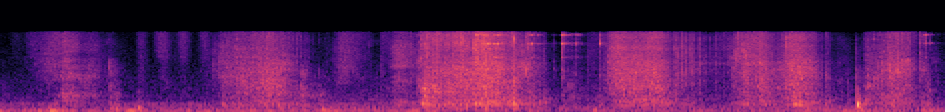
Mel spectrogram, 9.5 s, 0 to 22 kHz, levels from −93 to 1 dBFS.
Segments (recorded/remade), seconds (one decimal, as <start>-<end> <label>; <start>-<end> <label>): 0.0-5.7 recorded; 5.7-8.6 remade; 8.6-9.5 recorded

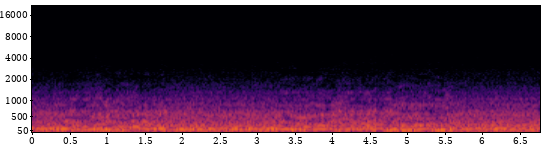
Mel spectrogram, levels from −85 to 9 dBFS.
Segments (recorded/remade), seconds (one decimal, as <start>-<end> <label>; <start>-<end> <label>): 0.0-0.4 recorded; 0.4-1.8 remade; 1.8-3.3 recorded; 3.3-5.6 remade; 5.6-6.8 recorded

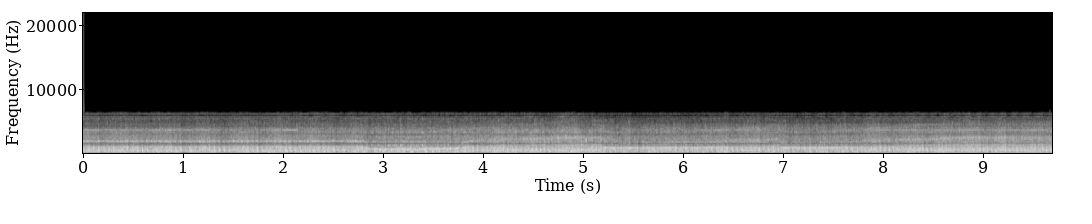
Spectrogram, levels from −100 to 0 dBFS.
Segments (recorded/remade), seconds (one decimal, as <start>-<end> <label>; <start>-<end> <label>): 0.0-3.1 recorded; 3.1-6.0 remade; 6.0-9.7 recorded

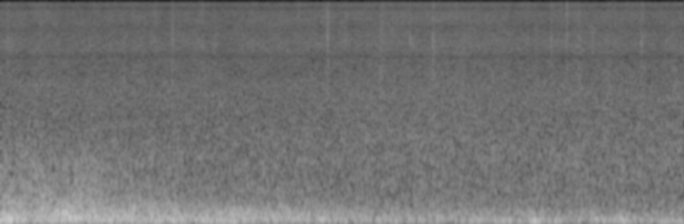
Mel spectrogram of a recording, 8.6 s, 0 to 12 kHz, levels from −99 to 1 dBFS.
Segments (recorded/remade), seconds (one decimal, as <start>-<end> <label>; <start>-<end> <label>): 0.0-8.6 remade

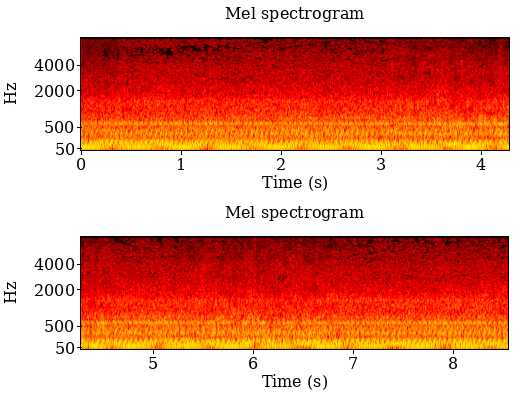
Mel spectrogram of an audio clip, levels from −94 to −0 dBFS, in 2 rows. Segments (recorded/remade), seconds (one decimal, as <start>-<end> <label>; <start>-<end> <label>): 0.0-3.1 recorded; 3.1-4.6 remade; 4.6-5.3 recorded; 5.3-6.9 remade; 6.9-8.6 recorded

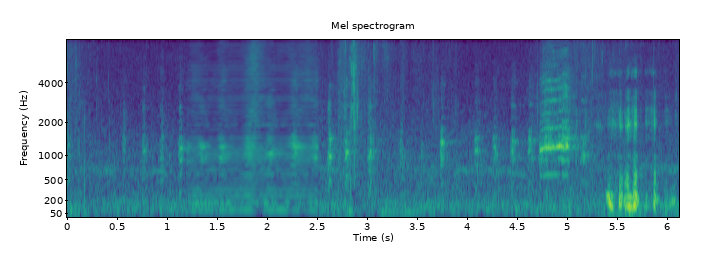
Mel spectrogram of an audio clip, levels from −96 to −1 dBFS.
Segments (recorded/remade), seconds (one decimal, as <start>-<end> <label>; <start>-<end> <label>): 0.0-1.2 recorded; 1.2-2.5 remade; 2.5-6.1 recorded

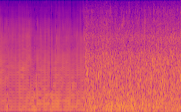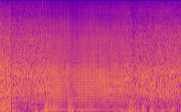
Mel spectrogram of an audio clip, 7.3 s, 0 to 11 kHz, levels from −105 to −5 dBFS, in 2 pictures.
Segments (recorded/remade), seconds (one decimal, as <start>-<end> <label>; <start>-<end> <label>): 0.0-1.7 remade; 1.7-4.6 recorded; 4.6-6.1 remade; 6.1-7.3 recorded

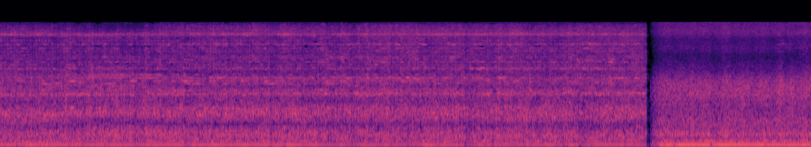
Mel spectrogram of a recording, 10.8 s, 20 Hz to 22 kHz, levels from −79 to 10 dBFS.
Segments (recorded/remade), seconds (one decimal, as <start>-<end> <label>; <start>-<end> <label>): 0.0-1.4 remade; 1.4-3.4 recorded; 3.4-3.8 remade; 3.8-4.8 recorded; 4.8-10.8 remade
